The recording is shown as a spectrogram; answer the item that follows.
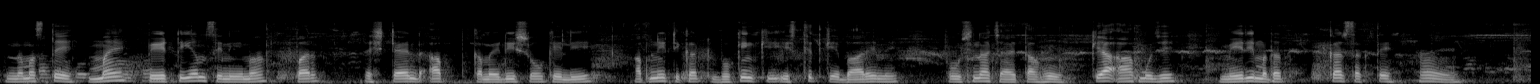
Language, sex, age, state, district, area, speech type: Hindi, male, 45-60, Uttar Pradesh, Ayodhya, rural, read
